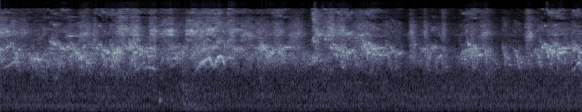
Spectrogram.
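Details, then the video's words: Group of pet budgerigars chirping and warbling, a busy high-pitched chatter of many overlapping birds with short bright notes. "ali family budgies parrots"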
